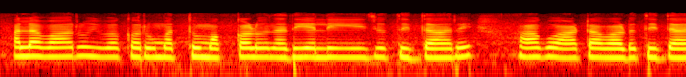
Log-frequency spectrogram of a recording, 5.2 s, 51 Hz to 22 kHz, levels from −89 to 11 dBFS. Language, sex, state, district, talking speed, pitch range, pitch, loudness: Kannada, female, Karnataka, Koppal, 95 wpm, 245-260 Hz, 250 Hz, -14 LUFS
